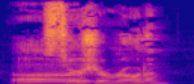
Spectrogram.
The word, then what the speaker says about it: Saoirse Ronan: Saoirse Ronan? – Yes.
